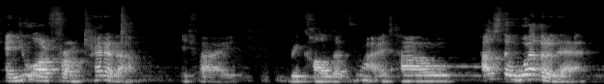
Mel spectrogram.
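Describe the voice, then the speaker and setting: A man from Switzerland, hosting a live-stream chat and reading viewer messages aloud, speaking in a halting way with many fillers and restarts. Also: a little high, big pitch swings. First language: Swiss German and Italian. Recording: echoey room with faint noise.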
